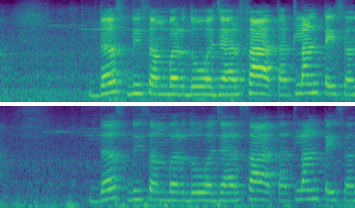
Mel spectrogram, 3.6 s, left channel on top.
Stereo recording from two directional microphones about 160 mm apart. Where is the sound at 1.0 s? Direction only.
45° right (ahead or behind).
